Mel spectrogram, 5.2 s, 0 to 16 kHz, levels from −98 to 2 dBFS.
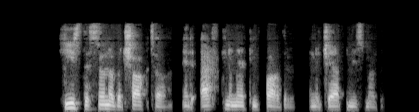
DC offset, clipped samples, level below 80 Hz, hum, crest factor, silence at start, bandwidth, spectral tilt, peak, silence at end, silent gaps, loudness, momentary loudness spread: under 0.1%; under 0.1%; -62 dBFS; none; 20 dB; 0.8 s; 7.4 kHz; -4.5 dB/octave; -2 dBFS; 0.55 s; 2.16-2.27 s, 2.45-2.50 s, 3.27-3.33 s, 3.69-3.86 s; -20 LUFS; 15 LU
